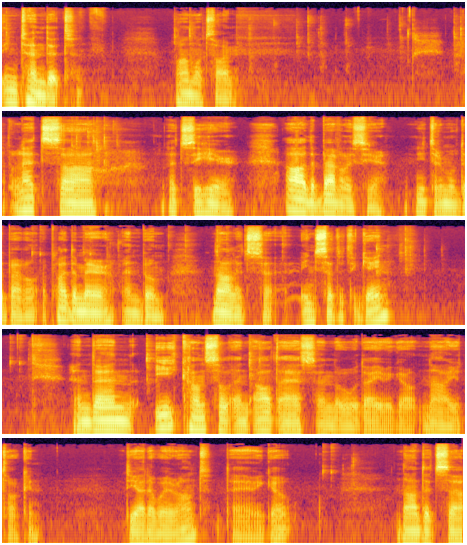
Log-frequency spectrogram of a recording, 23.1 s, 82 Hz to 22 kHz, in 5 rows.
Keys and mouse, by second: 2.1 ctrl+z, 2.3 ctrl+z, 3.4 ctrl+z, 3.8 Tab, 5.7 ctrl+`, 10.3 Tab, 10.9 click, 11.5 shift+click, 11.8 click, 13.0 i, 15.2 e, 16.3 alt+s, 21.9 Tab, 22.7-23.1 drag.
